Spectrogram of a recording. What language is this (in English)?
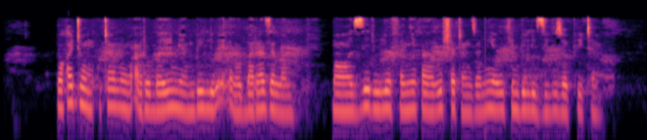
Swahili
